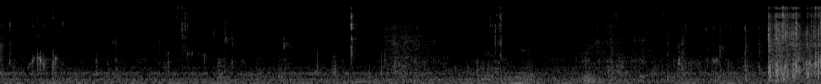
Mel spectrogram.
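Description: A person chewing a mouthful of Philly cheesesteak, faint wet chewing with small scattered clicks. Near the end a loud crinkling rustle starts.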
